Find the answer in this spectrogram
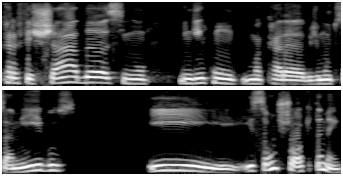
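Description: The sound is dry and close with no echo. A man with a high pitch and lively intonation talks at a moderate pace. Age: 20s. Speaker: computer engineering student. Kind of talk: interview.

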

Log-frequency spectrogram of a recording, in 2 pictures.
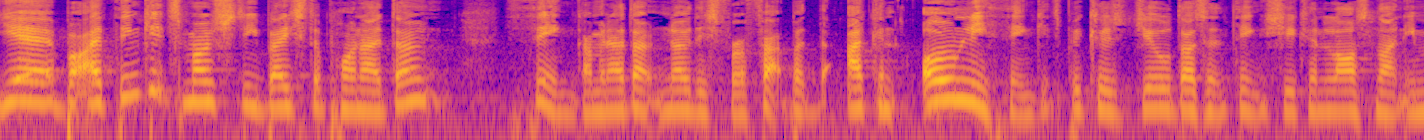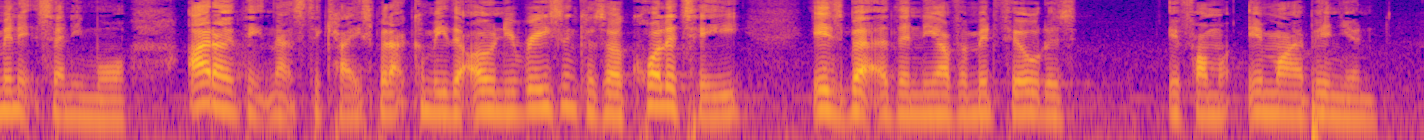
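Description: A woman speaks at a very fast pace with an English accent. Her medium-pitched voice is somewhat breathy, with ordinary pitch variation. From England. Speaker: professional footballer. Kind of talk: casual chat.

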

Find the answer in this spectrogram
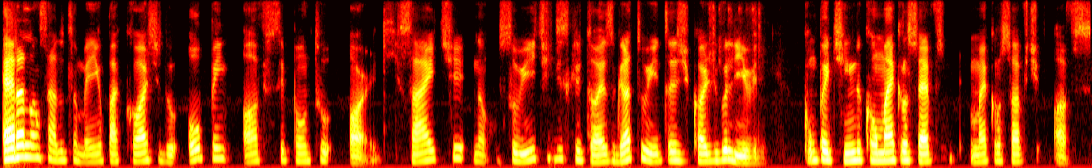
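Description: A man with an ordinary speaking voice, fairly high in pitch, at a fairly slow pace with ordinary pitch variation and big swings in loudness, in a dry, close sound with no echo. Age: 20s. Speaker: podcast co-host, university student. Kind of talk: casual chat.

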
